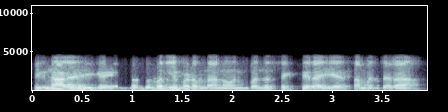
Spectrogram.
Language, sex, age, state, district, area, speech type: Kannada, male, 30-45, Karnataka, Mandya, rural, conversation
